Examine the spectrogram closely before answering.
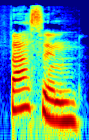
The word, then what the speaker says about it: fasten: Fasten. Fasten. 系牢。 You must fasten your seatbelt before driving. 所以特别注意到这个字的 T 是不发音的。Fasten, fasten, fasten your seatbelt 就是绑紧你的安全带。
